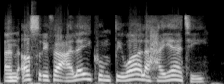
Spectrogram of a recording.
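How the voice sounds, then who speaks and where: A young brother who answers his family with cold scorn, curt and dismissive, read by a male storyteller. The voice sits fairly high. It is recorded close and dry, with no room sound. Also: fast talker, no echo, close to an everyday voice. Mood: scornful.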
